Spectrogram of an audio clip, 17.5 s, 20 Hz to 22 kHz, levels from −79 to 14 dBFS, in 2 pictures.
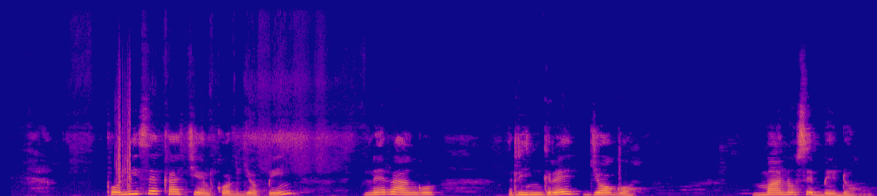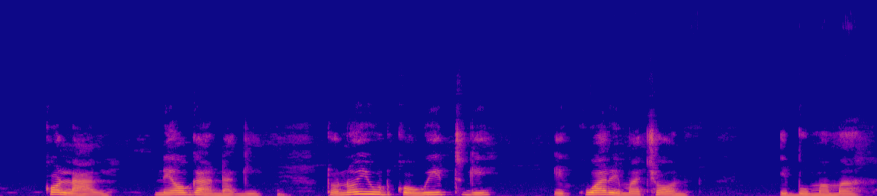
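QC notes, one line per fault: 1.12–1.30 s, cable scratch noise: dense, uneven rustling about 10 dB under speech before "kaachiel kod", likely a jostled worn connector; bursty scraping, not separate clicks.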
